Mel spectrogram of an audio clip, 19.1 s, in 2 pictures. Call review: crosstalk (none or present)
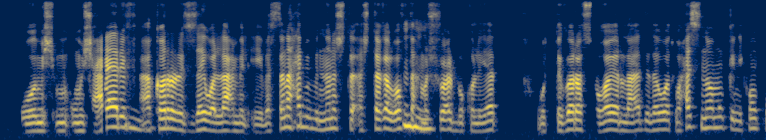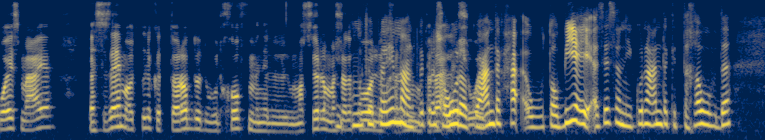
present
